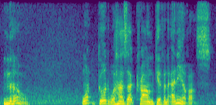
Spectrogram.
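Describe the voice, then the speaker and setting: Man acting defiant exiled prince, lively pitch. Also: a little slow. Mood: bitter. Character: exiled, defiant young prince, protective brother. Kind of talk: audio romance drama acting.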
